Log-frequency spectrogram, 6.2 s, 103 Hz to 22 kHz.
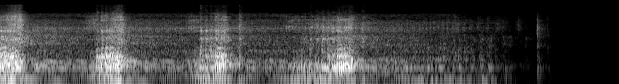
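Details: Motorhispania RX50 Racing (Peugeot XR6) 50cc two-stroke moped, started on choke after side stand replacement, cooling not yet sorted: surges and sags about once a second, never holding even idle, then fades out; runs poorly, needs choke to keep running.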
